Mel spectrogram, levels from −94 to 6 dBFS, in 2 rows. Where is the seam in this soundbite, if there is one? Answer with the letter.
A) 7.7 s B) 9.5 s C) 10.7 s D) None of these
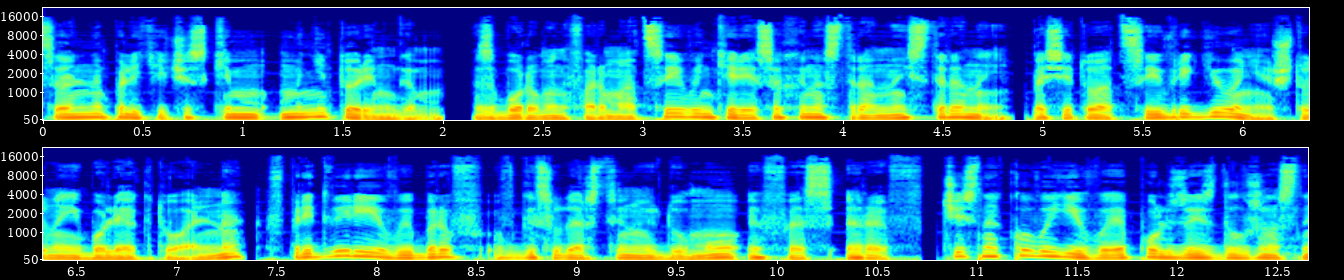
C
